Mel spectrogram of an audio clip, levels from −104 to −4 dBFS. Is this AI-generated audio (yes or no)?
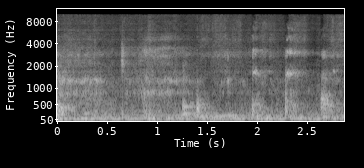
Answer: yes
